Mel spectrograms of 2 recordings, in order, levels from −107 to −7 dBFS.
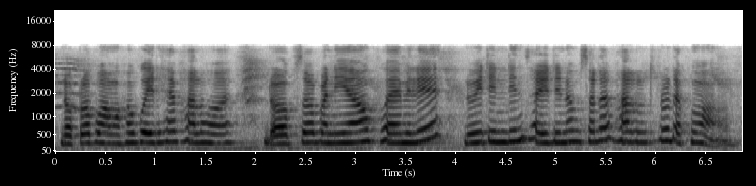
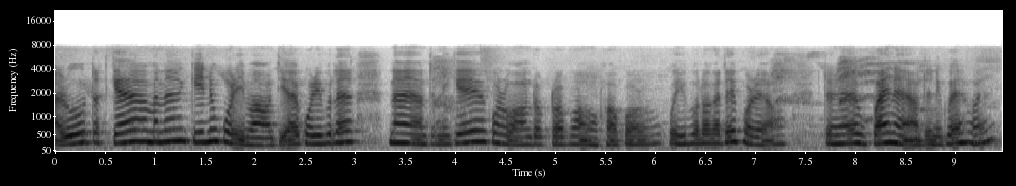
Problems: none marked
